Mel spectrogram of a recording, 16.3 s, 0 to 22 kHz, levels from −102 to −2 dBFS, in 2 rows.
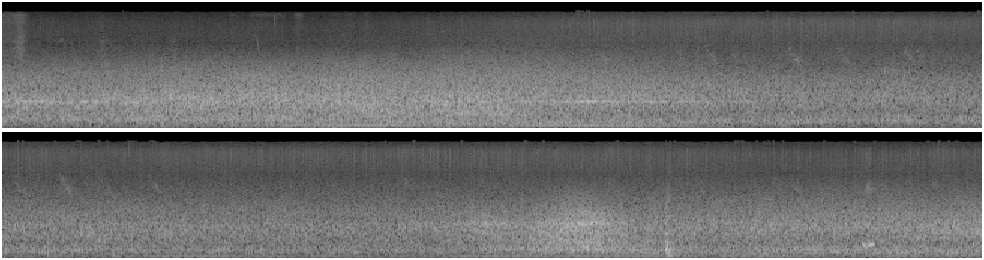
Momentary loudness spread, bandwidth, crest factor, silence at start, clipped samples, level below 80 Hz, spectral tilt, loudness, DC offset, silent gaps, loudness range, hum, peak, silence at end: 7 LU; 17 kHz; 18 dB; 0 s; under 0.1%; -56 dBFS; -3.5 dB/octave; -35 LUFS; under 0.1%; none; 6 LU; none; -18 dBFS; 0 s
